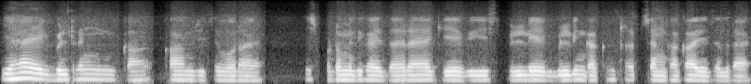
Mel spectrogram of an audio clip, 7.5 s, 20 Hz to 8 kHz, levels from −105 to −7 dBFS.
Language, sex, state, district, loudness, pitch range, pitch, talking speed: Hindi, male, Rajasthan, Bikaner, -17 LUFS, 120-125 Hz, 120 Hz, 215 wpm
